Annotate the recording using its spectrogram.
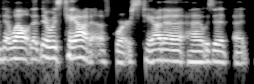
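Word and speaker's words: Te Ata: think of i'm not that well there was tayata of course tayata was a chickasaw performer she was a storyteller and the chickasaw nation has just put out a film about her um it is spelled t-e-a-t-a tayata and i think what's interesting is that tayata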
